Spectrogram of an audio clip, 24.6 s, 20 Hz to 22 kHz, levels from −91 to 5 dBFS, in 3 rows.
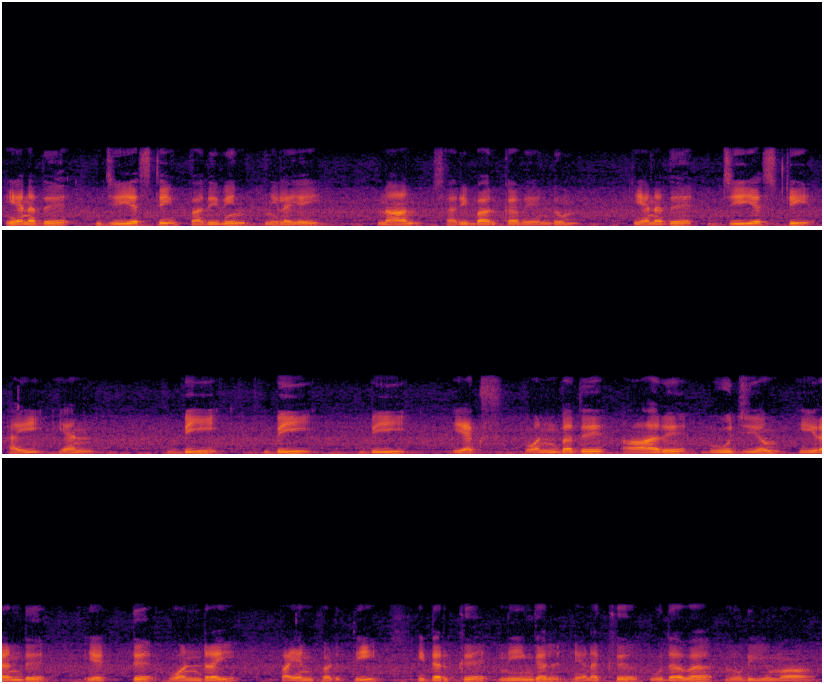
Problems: none marked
